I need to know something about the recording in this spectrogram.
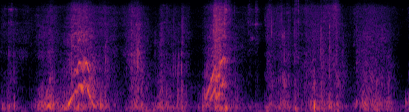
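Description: A bag zipper being pulled: two quick rising zips about a second and a half apart, with handling rustle between them.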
